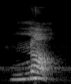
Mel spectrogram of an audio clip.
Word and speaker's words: knock: And this one is knock. Again, the K is silent because the N is there.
